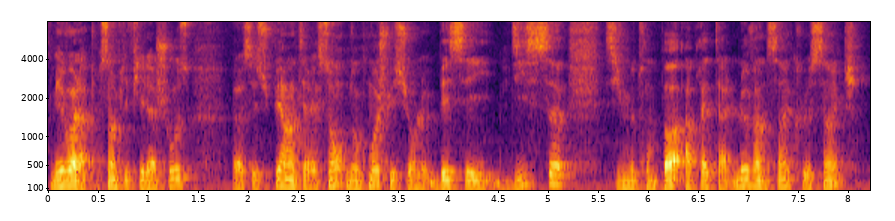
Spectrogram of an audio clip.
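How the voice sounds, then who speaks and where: A man's voice: medium pitch, moderate pace, warm tone, roomy sound. A man casually walking viewers through an investing platform, chatty and full of fillers. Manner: chatty, many fillers, addresses viewer directly. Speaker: investing YouTuber. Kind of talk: casual screen-share walkthrough.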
